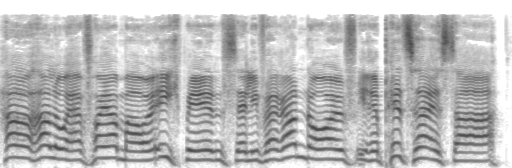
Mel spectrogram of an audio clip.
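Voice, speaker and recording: A man voicing a nervous young prince who poses as a delivery man, stammering with overly bright fake cheer. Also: extremely high pitch, takes it slowly, clean tone, no room sound, studio quality, voice pushed up, heavily acted. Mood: fake cheerful.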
